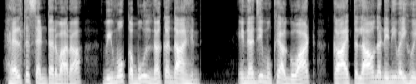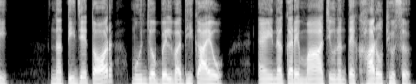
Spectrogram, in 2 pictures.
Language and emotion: Sindhi, angry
